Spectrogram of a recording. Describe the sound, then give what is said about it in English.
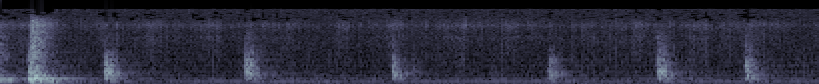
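A sharp knock or thud as a door is unlocked and opened, followed by six slow, evenly spaced footsteps of a person walking in, over a faint low hum with no talking. “I walked in.”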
